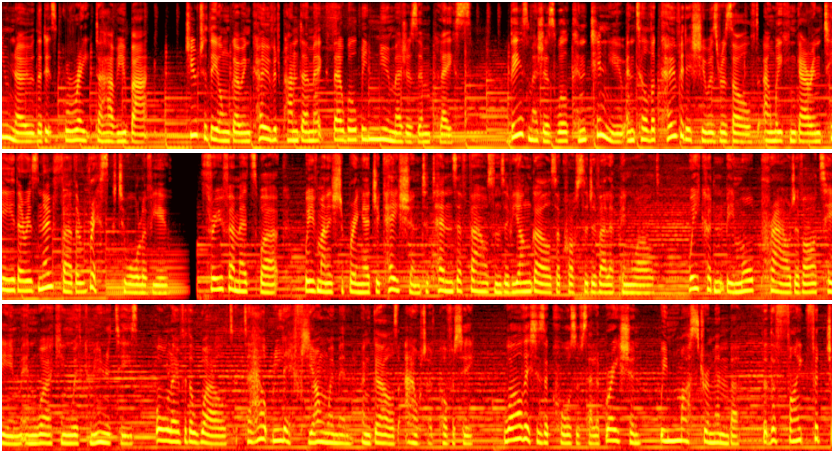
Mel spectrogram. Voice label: Corporate Explainer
